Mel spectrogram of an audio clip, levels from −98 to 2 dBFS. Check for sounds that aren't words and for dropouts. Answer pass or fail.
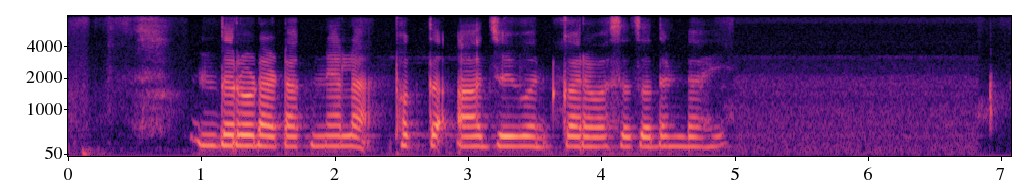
pass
